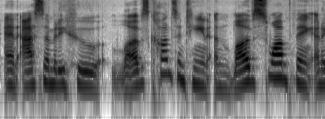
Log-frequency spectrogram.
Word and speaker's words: Constantine: just came came out um I know it's pronounced Constantine it's never going to happen um it's is never going to happen everybody I'm going to say constanting till the day I die and Alan MO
